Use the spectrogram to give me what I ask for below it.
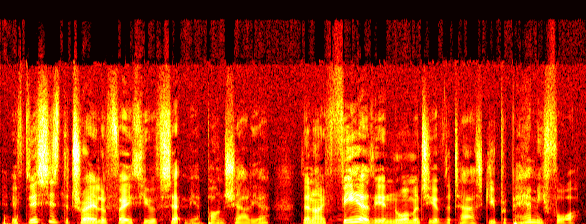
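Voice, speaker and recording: A man's voice: medium pitch, very animated, fairly quick, a little mellow, no echo. A man voicing a devout, anxious woman warrior with earnest, formal speech in a fantasy story. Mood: fearful, earnest.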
